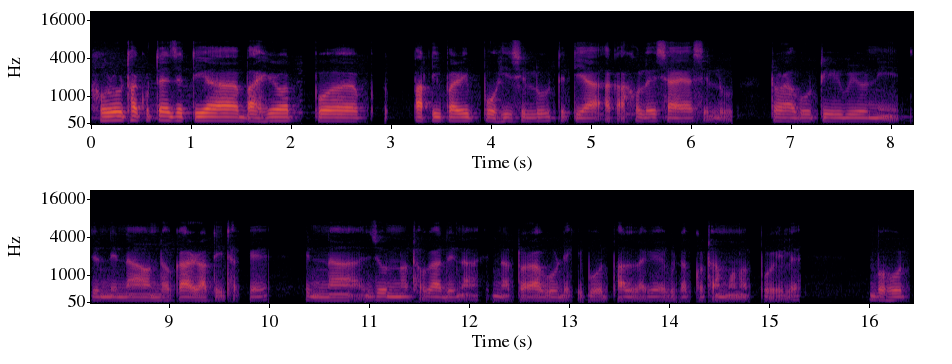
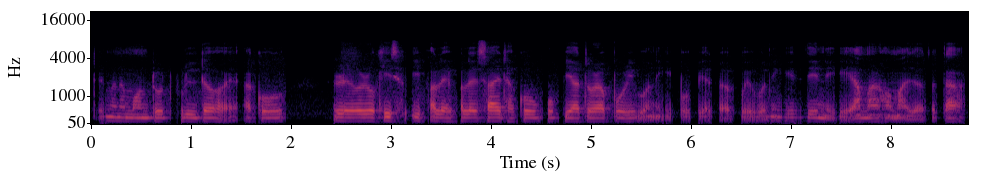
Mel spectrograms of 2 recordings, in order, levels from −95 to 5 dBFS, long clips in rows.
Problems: constant background noise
